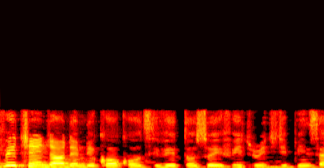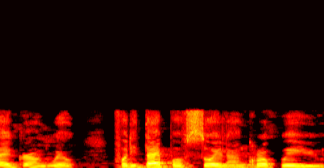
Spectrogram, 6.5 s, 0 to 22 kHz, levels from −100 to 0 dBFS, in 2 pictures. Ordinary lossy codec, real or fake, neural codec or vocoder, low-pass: none; real; none; none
